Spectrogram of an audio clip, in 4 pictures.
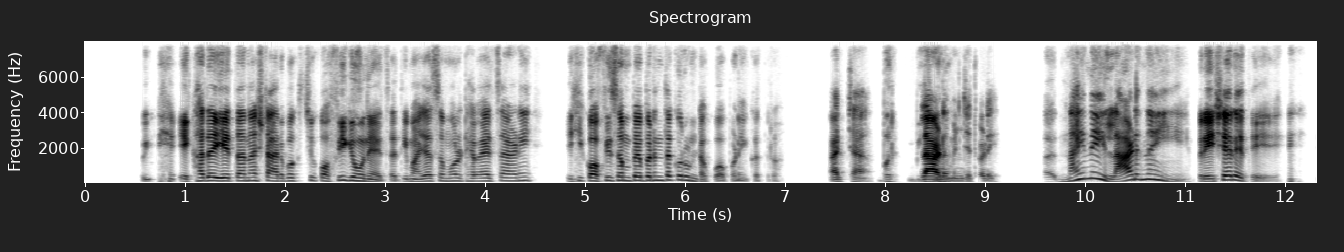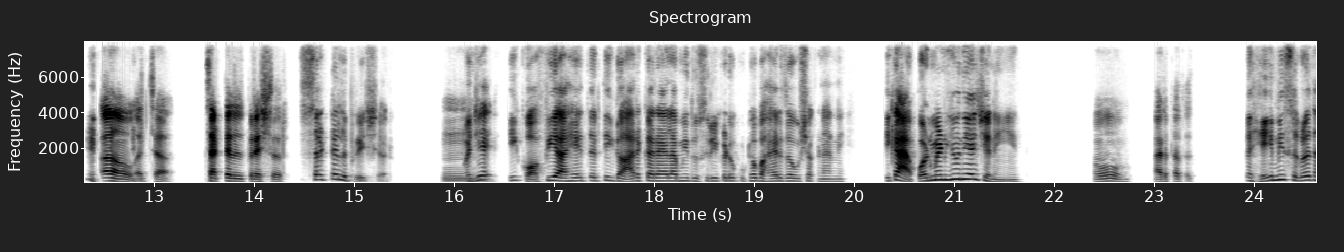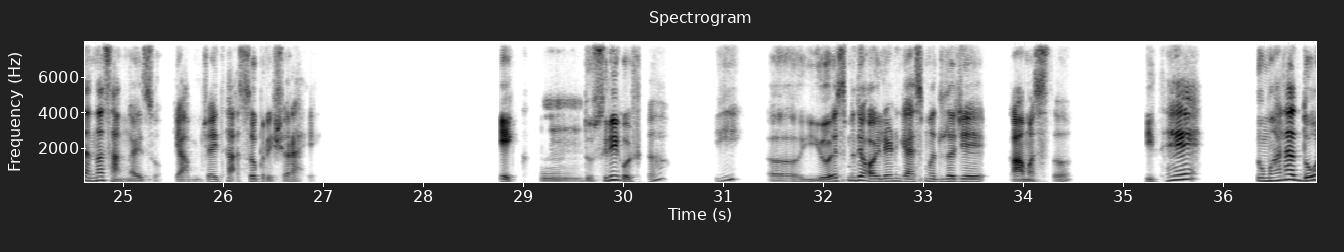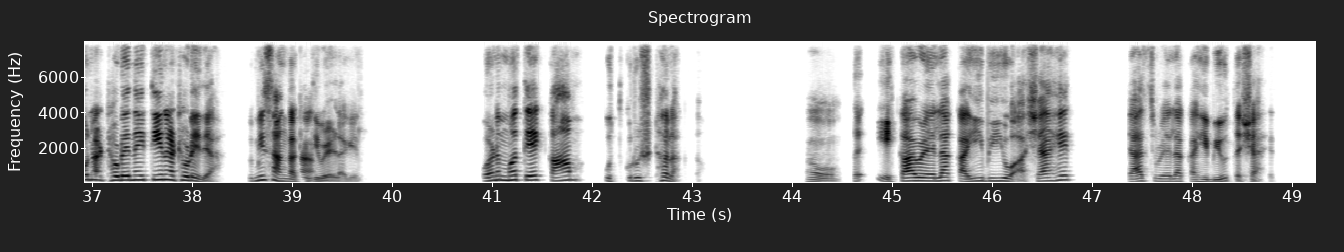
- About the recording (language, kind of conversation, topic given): Marathi, podcast, नकार देताना तुम्ही कसे बोलता?
- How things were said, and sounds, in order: unintelligible speech; tapping; laugh; other noise; in English: "सटल"; in English: "सटल"; in English: "ऑइल एंड गॅसमधलं"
